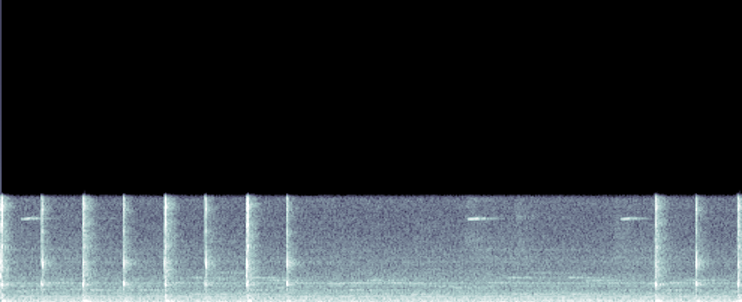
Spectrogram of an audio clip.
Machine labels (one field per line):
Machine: valve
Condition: normal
